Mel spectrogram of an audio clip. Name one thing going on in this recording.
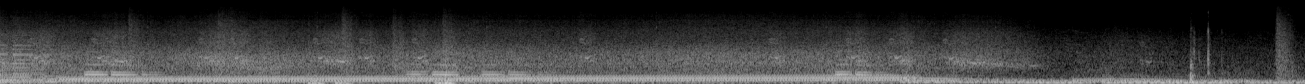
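A car engine hums steadily and then winds down.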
